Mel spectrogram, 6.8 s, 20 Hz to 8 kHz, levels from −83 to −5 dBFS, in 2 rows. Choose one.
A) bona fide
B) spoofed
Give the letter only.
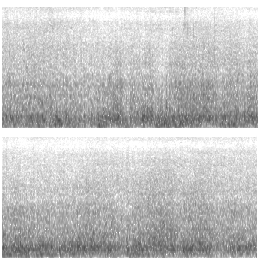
B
